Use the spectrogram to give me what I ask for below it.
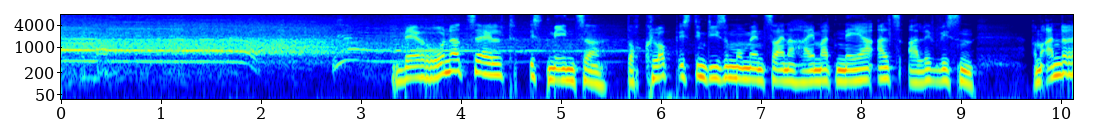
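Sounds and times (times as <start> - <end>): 
large crowd shouting as loud as possible: 0.0 - 6.6
speech: 3.3 - 10.1.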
